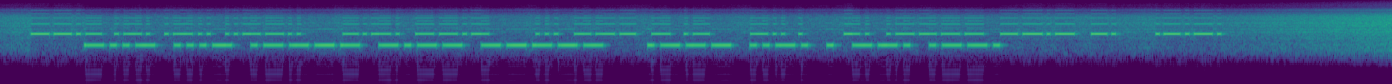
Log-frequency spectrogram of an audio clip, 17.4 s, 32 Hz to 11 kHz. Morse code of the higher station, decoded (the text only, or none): QRL? CQ SOTA DE N1QN <AR>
